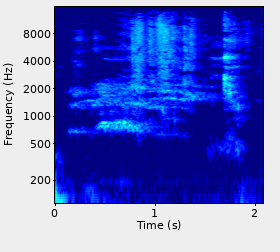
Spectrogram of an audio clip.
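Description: A rooster crowing faintly: one drawn-out call of a little over a second, ending with a short rising note.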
